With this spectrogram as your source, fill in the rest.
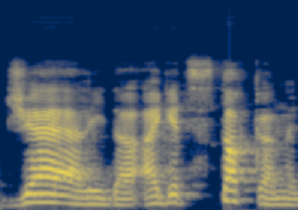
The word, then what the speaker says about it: gelida: that kid jolly da it's not kid jolly de but kid jolly da I get stuck on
